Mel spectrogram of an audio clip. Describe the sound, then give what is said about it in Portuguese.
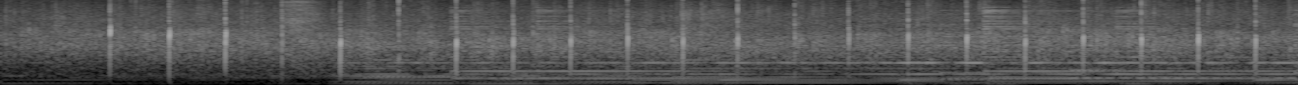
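Steady, rhythmic hand clapping at a church service as the audience applauds the Lord, roughly three sharp claps per second, keeping time over sustained musical tones. No one speaks. “Deus te abençoe, aplauda ao Senhor.”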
